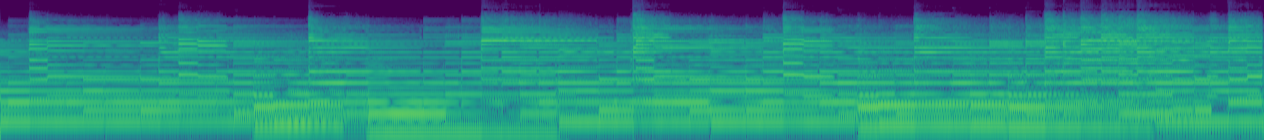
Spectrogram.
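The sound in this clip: Electric guitar played through an amp preset on a Neural DSP Quad Cortex: a chorus-laden, slightly distorted tone with sustained chords that change every couple of seconds, played steadily and loud, with no talking.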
